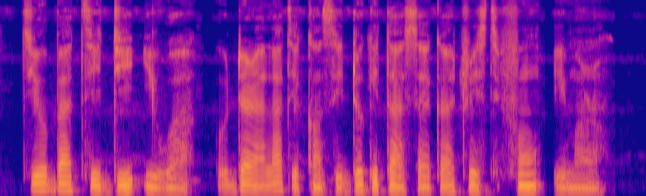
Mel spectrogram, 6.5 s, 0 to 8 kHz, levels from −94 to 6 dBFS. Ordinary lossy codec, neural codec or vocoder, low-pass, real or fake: none; none; none; real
